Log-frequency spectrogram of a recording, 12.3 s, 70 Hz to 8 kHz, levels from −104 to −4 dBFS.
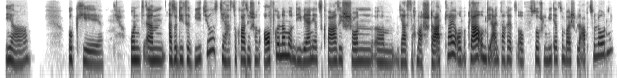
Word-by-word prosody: Ja, 200 -2 -3 0.8
okay. 180 -6 -3 0.6
Und, 215 -1 0
ähm, 210 0 +2
also, 215 +1 +2
diese 215 -3 -4
Videos, 320 - -3
die 225 -4 -3
hast 190 +2 -9
du - - -7
quasi 215 0 +1
schon 210 +1 -1
aufgenommen 270 +8 +4
und 230 -4 -2
die 205 -1 -6
wären 200 +2 +2
jetzt 220 -1 -4
quasi 205 +2 +1
schon, 195 0 +1
ähm, 190 +1 -7
ja, 190 0 0
ich - - -8
sage - - -11
mal, - - -1
startklar, 290 - +4
un 210 - -2
klar, 240 +2 +9
um 250 -2 -1
die 225 0 -4
einfach 215 0 -2
jetzt 210 -2 -6
auf 195 -2 -7
Social 215 -1 -5
Media 215 +1 -5
zum 230 0 -10
Beispiel 205 0 -2
upzuloaden? 275 - -2
210 Hz, 180 wpm, -23 LUFS, 200-225 Hz, 0.8 s, klar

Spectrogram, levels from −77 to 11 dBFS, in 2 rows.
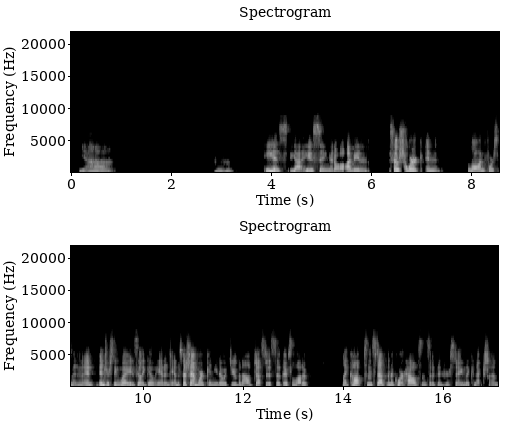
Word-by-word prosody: Yeah. 205 -3 -7 2.1
Mhm. 190 +2 -11 0.6
He 275 +2 +7
is, 190 -5 0
yeah, 200 -1 +1
he's 230 0 0
seeing 185 -6 -4
it 165 -1 -6
all, - - 0
I 205 - +6
mean, 175 +5 -2 0.5
social 265 +4 +5
work 270 -5 +6
and 215 +1 -3 0.5
law 210 0 +3
enforcement 210 -2 -5
in 205 - -7
in 215 +1 0
interesting 255 -5 +2
ways, 195 +1 0
like, 195 - -1
go 190 -3 -3
hand 180 -1 -5
in - - -8
hand, 185 - -5
especially 305 -6 +5
I'm 230 - +6
working, 210 -4 -2
you 185 - -8
know, 180 -1 -2
a 185 - -6
juvenile 205 -6 -4
justice, 480 - -3
so - - -3
there's - - -3
a - - -9
lot - - -2
of, - - -9 0.7
like, - - -4
cops - - +3
and 220 -1 0
stuff 205 0 +4
in 215 - -2
the 210 - -1
courthouse, 190 0 +2
and 190 -2 -10
so - - -7
it's - - -11
interesting 210 +7 -7
the - - -6
connection. 270 +3 -9
210 Hz, 180 wpm, -22 LUFS, 190-235 Hz, 2.1 s, He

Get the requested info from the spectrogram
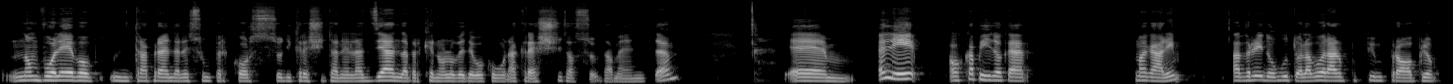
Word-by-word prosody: non 190 +2 0
volevo 185 -2 +4
intraprendere 165 -1 -1
nessun 165 +1 -5
percorso 160 0 -6
di 160 - -8
crescita 165 0 -4
nell'azienda 155 +2 +2
perché 150 +3 -5
non 150 -1 -3
lo 155 - -1
vedevo 150 -1 -1
come 150 0 -6
una 145 - -3
crescita, 150 +4 -2
assolutamente. 140 - -5 1.1
Ehm, 160 - +2 0.3
e 275 - +2
lì 260 -3 +9 0.3
ho 190 - -2
capito 210 -4 +1
che 170 -3 +1 1.0
magari 185 0 +1 0.5
avrei 185 +2 +2
dovuto 180 -1 -2
lavorare 175 +1 +4
un 175 0 -8
po' 185 - -20
più 190 -3 -8
in 175 0 -10
proprio. 160 -1 -2
170 Hz, 130 wpm, -25 LUFS, 155-185 Hz, 1.1 s, lì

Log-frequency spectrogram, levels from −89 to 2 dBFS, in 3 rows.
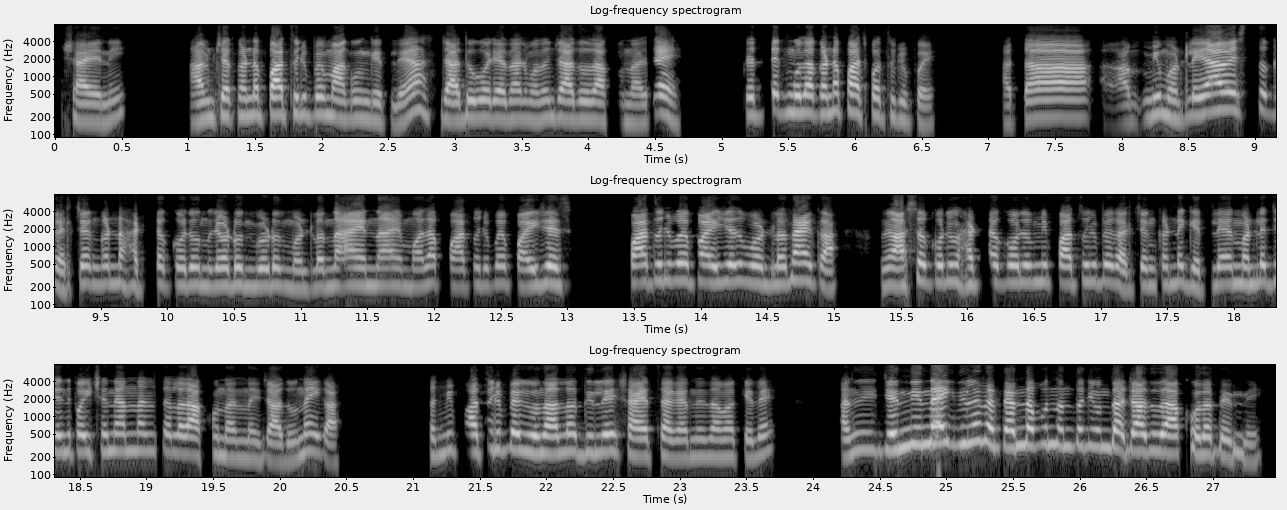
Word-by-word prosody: शाळेने, 175 +2 -1 0.5
आमच्याकडनं 210 +5 0
₹5 225 0 +4
मागवून 195 -2 0
घेतले 170 -2 -6
हा, 265 +3 +3
जादूगर 195 +2 +1
येणार 190 0 -1
म्हणून 190 +2 -8
जादू 190 -1 +1
दाखवणार 170 -2 -4
आहे - - -10
काय? 210 -6 0 0.5
प्रत्येक 220 +3 -3
मुलाकडनं 240 0 +2
₹5-₹5 205 - -1 0.5
आता 160 +4 -2 0.6
अ, 160 - -6
मी 215 +4 -3
म्हटलं 205 -1 -3
यावेळेस 260 +2 +6
तर 260 - -4
घरच्यांकडनं 230 +2 -3
हट्ट 205 +2 -6
करून 220 0 -4
रडून-बिडून 215 0 -2
म्हटलं, 195 +1 -6
"नाही-नाही 215 0 +2
मला 210 +2 -4
₹5 215 +2 -4
पाहिजेच. 220 +2 +1 0.5
₹5 255 +2 +2
पाहिजे" 245 0 +2
म्हटलं 225 -2 -2
नाही 265 -1 +6
का? 190 - +2 0.4
मी 215 - -5
असं 255 +4 0
करून 245 0 -2
हट्ट 220 +2 -2
करून 240 0 -2
मी 245 - -6
₹5 245 +1 0
घरच्यांकडनं 220 +2 -4
घेतले 215 +2 -5
अन् 230 0 -2
म्हटलं, 230 +1 -1
"ज्यांनी 245 +1 -3
पैसे 250 0 -2
नाही 255 0 0
आणणार 255 0 -4
त्याला 240 -2 -2
दाखवणार 215 -2 +1
नाही 190 -2 -10
जादू." 175 0 -2
नाही 245 +3 -2
का? 165 - -1 0.7
तर - - -4
मी 240 +4 -8
₹5 265 +2 +1
घेऊन 240 -2 -1
आलं 235 +2 +3
दिले 245 +2 0
शाळेत 210 -2 +4
सगळ्यांनी 205 0 -2
जमा 205 0 -3
केले 215 +4 -5 0.5
आणि 265 +6 -4
ज्यांनी 270 +6 +2
नाही 345 +1 +8
दिलं 345 +3 0
ना 345 - +6
त्यांना 315 +2 +6
पण 335 +2 -5
नंतर 310 0 -2
येऊन 300 -1 -4
द 280 -2 +6
जादू 255 0 +5
दाखवला 230 -2 +3
त्यांनी. 200 -5 -7
225 Hz, 175 wpm, -24 LUFS, 205-245 Hz, 0.7 s, नाही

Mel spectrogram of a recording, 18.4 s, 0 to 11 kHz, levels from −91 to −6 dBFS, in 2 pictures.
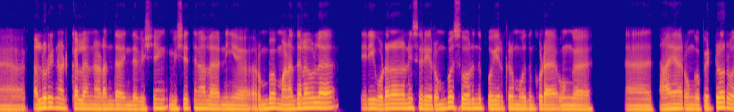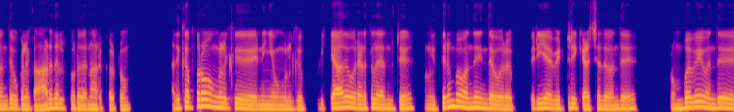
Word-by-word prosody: அ - - -4 0.2
கல்லூரி 145 +6 +3
நாட்கள்ல 125 -1 0
நடந்த 115 +1 0
இந்த 110 -1 0
விஷயம் 130 +3 -1
விஷயத்தினால, 125 0 -1 0.2
நீங்க 110 0 0 0.3
ரொம்ப 120 +5 +1
மனதளவில 140 +5 +2 0.5
சரி, 125 +1 -2
உடலளவுலயும் 130 +2 +1
சரி, 125 -3 +1
ரொம்ப 120 +6 +1
சோர்ந்து 130 0 +2
போயிருக்கும்போதும் 115 -1 0
கூட, 115 -2 +2 0.2
உங்க 110 0 +1 0.8
அ - - -1 0.3
தாயார் 120 +1 +1
உங்க 110 -1 0
பெற்றோர் 140 +5 +2
வந்து, 120 +2 0
உங்களுக்கு 115 -4 -1
ஆறுதல் 130 +2 +1
கூறுயதா 115 -2 +1
இருக்கட்டும், 105 -2 -3 0.5
அதுக்கப்புறம் 160 +10 +2
உங்களுக்கு 140 -4 +1 0.3
நீங்க, 115 0 +1
உங்களுக்கு 115 0 -1 0.2
பிடிக்காத 135 +3 0
ஒரு 135 - +1
எடத்துல 125 0 +1
இருந்துட்டு, 120 0 0 0.2
உங்களுக்கு 115 +2 -4
திரும்ப 175 +3 +3
வந்து, 145 +1 +2
இந்த, 130 -1 +2
ஒரு 110 -1 +1 0.3
பெரிய 130 +2 +1 0.2
வெற்றி 135 +4 -1
கெடைச்சது 115 0 0
வந்து, 115 0 0 0.6
ரொம்பவே 150 +8 +2
வந்து 135 +2 +2
120 Hz, 150 wpm, -22 LUFS, 115-135 Hz, 0.8 s, கல்லூரி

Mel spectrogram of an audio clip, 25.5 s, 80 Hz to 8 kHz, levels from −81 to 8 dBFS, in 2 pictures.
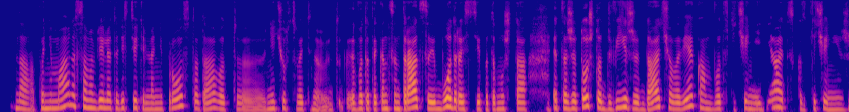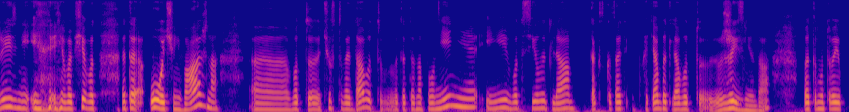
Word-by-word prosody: Да, 175 -7 -4
понимаю. 190 +7 +1
На 265 - 0
самом 215 -6 +1
деле 200 0 +3
это 185 0 -4
действительно 185 -2 -3
непросто, 190 - -1
да. 175 +3 -1
Вот, 165 -3 -1
э, 75 - -5
не 180 +2 -1
чувствовать, 175 -4 -5
э, 155 -1 -6
т 160 - -5
вот 175 +1 0
этой 175 -1 +1
концентрации 180 +2 +5
и - - +8
бодрости, 170 -2 +5
потому 165 0 -3
что 170 0 -2 0.4
это 185 +1 +1
же 180 0 +1
то, 225 +7 +6
что 225 -5 +3
движет, 175 0 +1
да, 160 +8 +4
человеком, 190 -1 0
вот, 170 +1 -2
в - - -17
течение 160 +1 -4
дня, 205 +7 0
так 200 +1 -16
сказать, 160 -3 -12
в - - -22
течение 160 -4 -4
жизни. 200 +3 +1
И, 180 -1 +2 0.3
и - - +2
вообще, 175 +5 +2
вот 175 -2 0 0.4
это 180 +1 +2
очень 175 -5 +7
важно, 200 - +1 0.5
э, 155 -2 -4
вот, 165 0 -5
э, 155 +1 -2
чувствовать, 160 -4 -6
да, 170 +6 +1
вот, 205 -3 -4
вот 160 -1 -10
это 160 0 -5
наполнение 215 - 0 0.2
и 190 +3 -1
вот 175 -1 -4
силы 185 +1 -2
для, 170 +1 -2 0.3
так 80 -1 -6
сказать, 170 - -4 0.2
хотя 165 +2 -1
бы 175 0 0
для 155 -2 -2
вот 160 0 -2 0.5
жизни, 155 -6 +3
да. 125 +10 -6 0.5
Поэтому 170 0 0
твои 170 0 +2
175 Hz, 160 wpm, -25 LUFS, 165-195 Hz, 0.5 s, и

